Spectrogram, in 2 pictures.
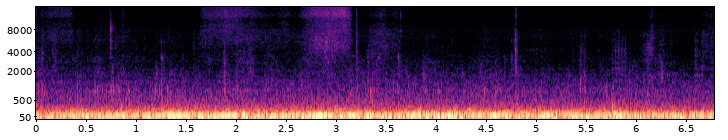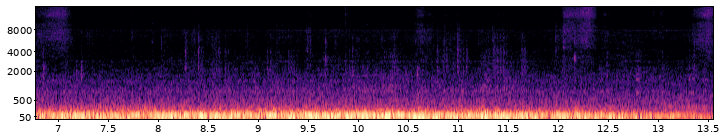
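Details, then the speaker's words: Vehicle on Toyo tires at about 45 mph: steady deep drone with a coarse roar, no rhythm or whine. Owner says the tires have been this noisy since fitted; tire shop called them fine. "hear it really noisy these tires are just incredibly noisy they've kind of been like that since I've had them"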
